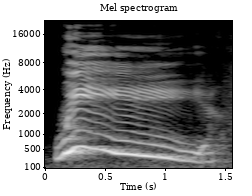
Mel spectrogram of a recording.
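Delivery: high, loud joyful whoop; gleeful whee. A narrator's reading. Dad pretending to fly, whooping with joy. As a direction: cry out with glee like a child flying.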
